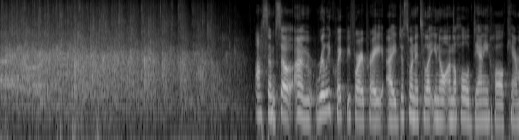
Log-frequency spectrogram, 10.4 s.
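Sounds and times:
audience applause at a church gathering welcoming a speaker: 0:00.0 - 0:04.9
speech: 0:05.1 - 0:10.3.

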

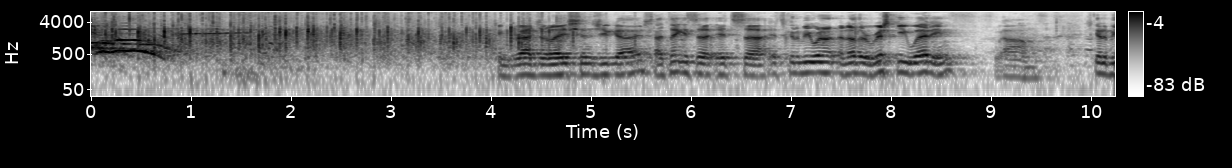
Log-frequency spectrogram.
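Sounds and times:
church audience applauding a newly engaged couple: 0:00.0 - 0:05.6
speech: 0:04.1 - 0:10.2.

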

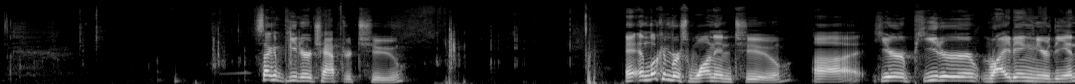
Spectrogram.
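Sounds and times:
thin Bible pages being turned: 0:00.8 - 0:06.1
speech: 0:02.6 - 0:04.1, 0:06.3 - 0:10.7.

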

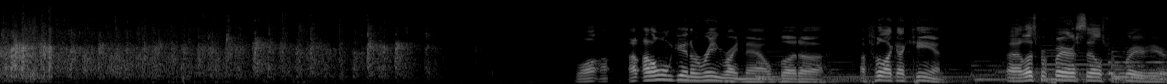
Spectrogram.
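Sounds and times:
crowd clapping: 0:00.0 - 0:05.0
speech: 0:05.8 - 0:11.6.

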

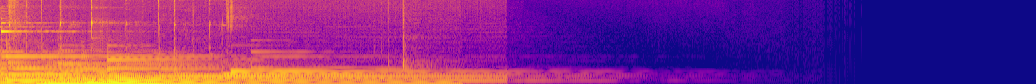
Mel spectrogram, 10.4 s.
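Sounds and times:
latin jazz video track: 0:00.0 - 0:04.8.

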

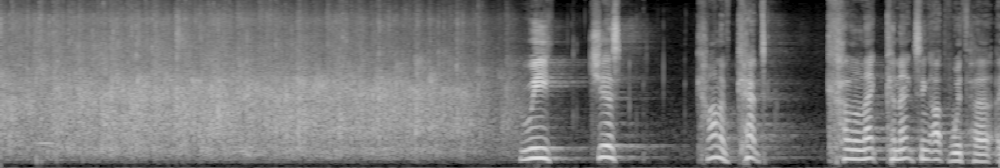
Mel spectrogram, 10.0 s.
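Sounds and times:
audience clapping: 0:00.0 - 0:05.3
speech: 0:05.2 - 0:06.3, 0:07.0 - 0:07.8, 0:08.4 - 0:09.9.

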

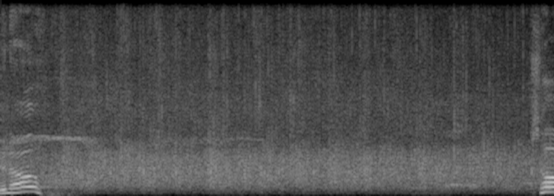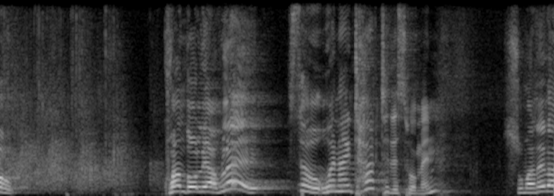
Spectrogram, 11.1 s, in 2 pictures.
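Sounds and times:
speech: 0:00.0 - 0:00.8, 0:05.4 - 0:05.8, 0:07.2 - 0:11.0
audience applause: 0:00.0 - 0:07.2.

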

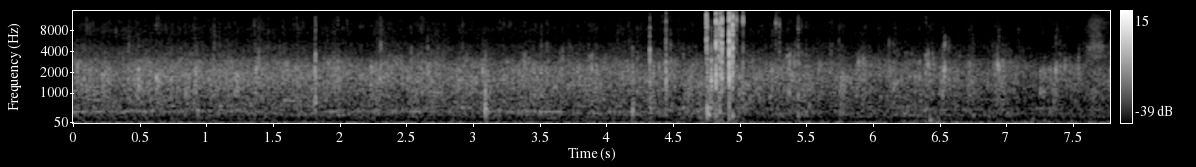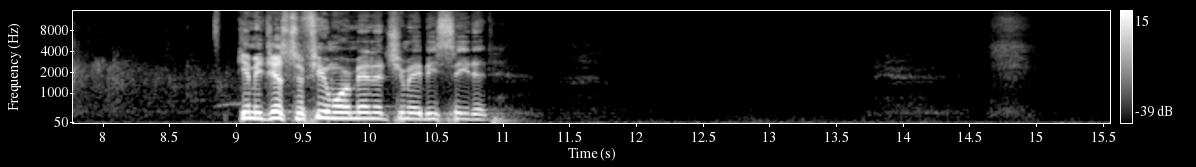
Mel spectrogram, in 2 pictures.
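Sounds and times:
crowd clapping in a large room: 0:00.0 - 0:09.6
speech: 0:09.0 - 0:11.1.

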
